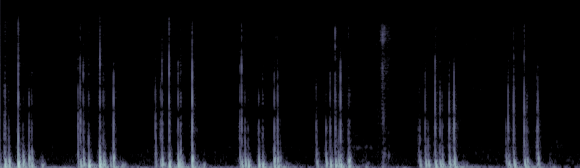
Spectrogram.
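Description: Long nails and fingertips tap on a flat, round, pink dotted silicone coaster that is thin and solid. The result is soft, dull, low thuds in short quick clusters, separated by brief pauses, with almost no ring after each tap.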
